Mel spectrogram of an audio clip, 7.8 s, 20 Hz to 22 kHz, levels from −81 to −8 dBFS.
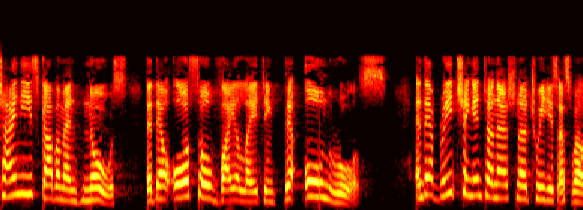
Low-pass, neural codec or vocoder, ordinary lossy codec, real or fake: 7.2 kHz; none; none; real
